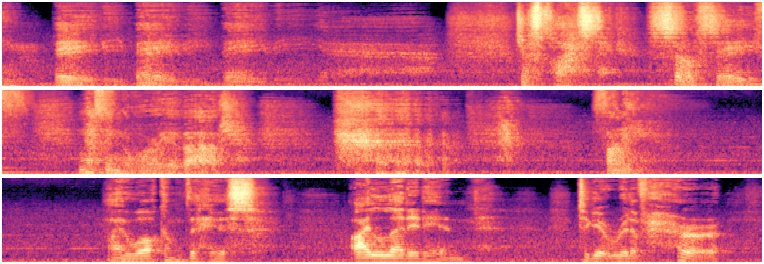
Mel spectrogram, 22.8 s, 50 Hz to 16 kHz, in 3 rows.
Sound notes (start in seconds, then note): 10.9 chuckles; 15.8 in normal voice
